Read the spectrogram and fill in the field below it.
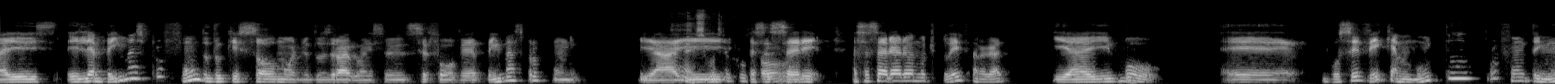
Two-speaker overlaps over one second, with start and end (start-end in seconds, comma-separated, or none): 6.7-8.0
